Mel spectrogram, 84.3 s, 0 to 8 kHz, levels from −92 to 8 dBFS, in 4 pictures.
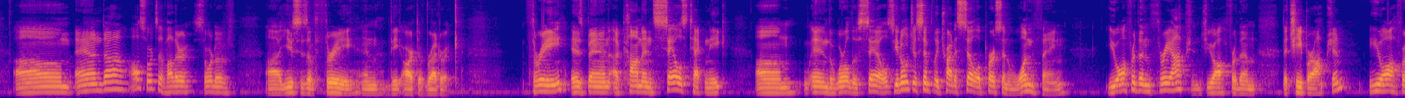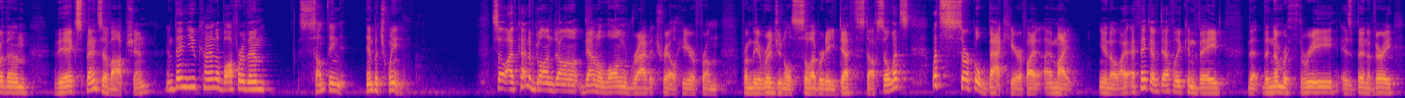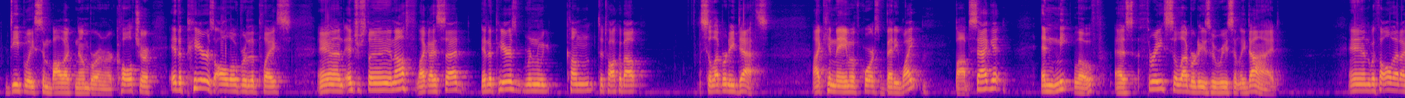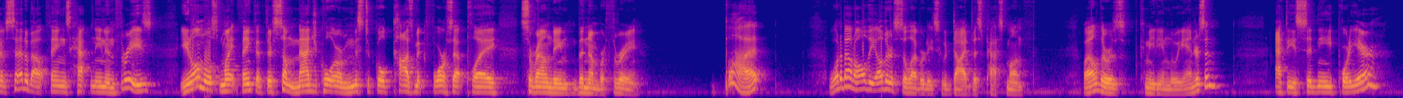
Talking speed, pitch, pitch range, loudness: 150 wpm, 125 Hz, 110-150 Hz, -23 LUFS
